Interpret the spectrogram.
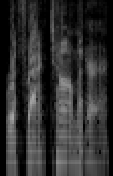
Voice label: "refractometer", American

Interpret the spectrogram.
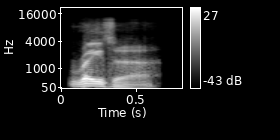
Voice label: "razor", British

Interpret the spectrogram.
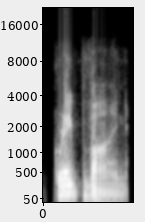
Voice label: "grapevine", American

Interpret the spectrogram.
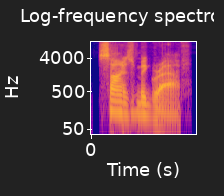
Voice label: "Seismograph", American

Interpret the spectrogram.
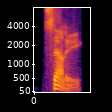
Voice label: "sallee", British

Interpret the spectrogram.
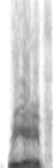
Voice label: "reave", American

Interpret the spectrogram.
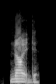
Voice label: "nod", American

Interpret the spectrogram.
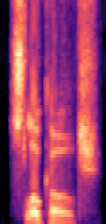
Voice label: "slowcoach", American

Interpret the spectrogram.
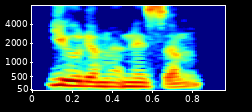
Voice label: "eudemonism", Indian

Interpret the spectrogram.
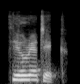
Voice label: "theoretic", Indian

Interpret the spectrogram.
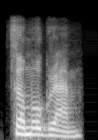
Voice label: "thermogram", Indian

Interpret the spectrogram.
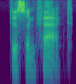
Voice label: "disinfect", American

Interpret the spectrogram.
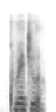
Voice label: "Quechua", Indian

